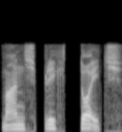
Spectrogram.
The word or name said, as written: man spricht Deutsch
